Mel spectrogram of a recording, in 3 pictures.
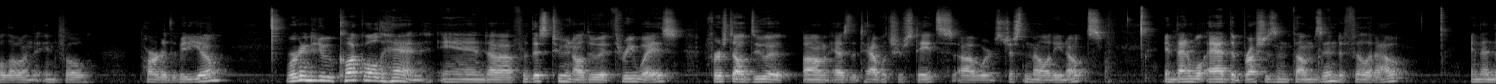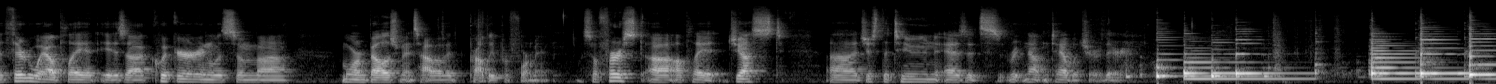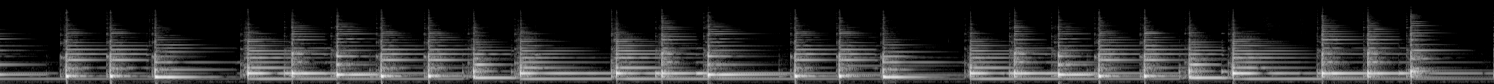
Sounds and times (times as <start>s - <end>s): Speech: 0.0s - 14.1s, 14.7s - 26.4s
Music: 26.5s - 44.8s.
